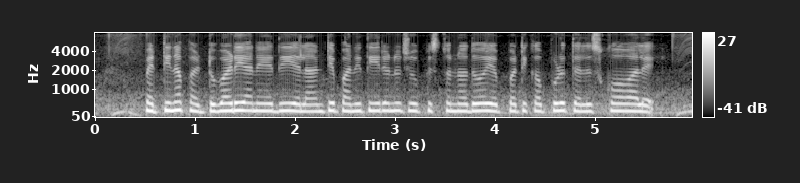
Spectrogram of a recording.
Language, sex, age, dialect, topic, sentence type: Telugu, female, 41-45, Telangana, banking, statement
